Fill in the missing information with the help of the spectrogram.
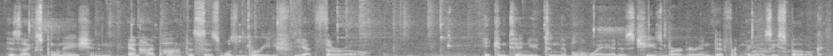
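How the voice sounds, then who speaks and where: A man's voice: low-pitched, lively intonation, normal speed, background noise. A man reading scripted narration for a horror audio story.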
